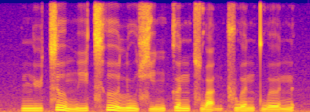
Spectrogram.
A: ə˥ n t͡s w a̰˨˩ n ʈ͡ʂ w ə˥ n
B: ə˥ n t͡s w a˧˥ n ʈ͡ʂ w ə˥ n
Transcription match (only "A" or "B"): A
